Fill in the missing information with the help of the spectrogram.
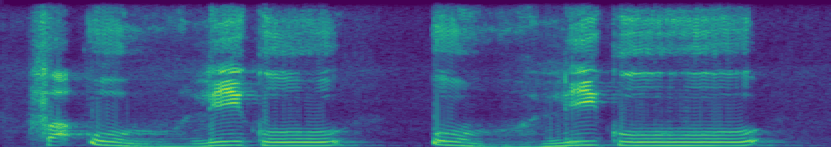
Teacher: حمزہ کو جب ہا کے ساتھ ملائیں گے یہ ہا بھاری ساؤنڈ کے ساتھ پڑھا جائے گا، اس کو بریک نہیں پڑھنا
